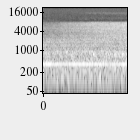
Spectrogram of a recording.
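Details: Podcast host's own home breathing ventilator running in the background while he speaks: steady mechanical hiss with a low constant hum.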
